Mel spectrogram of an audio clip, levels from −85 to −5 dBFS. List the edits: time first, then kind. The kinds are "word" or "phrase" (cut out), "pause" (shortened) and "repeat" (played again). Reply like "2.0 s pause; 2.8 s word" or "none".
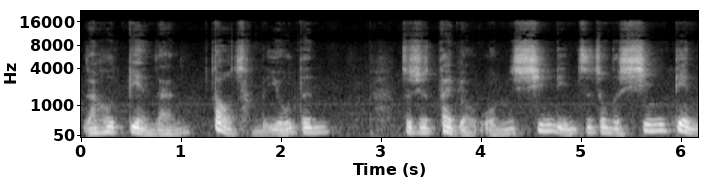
1.2 s pause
